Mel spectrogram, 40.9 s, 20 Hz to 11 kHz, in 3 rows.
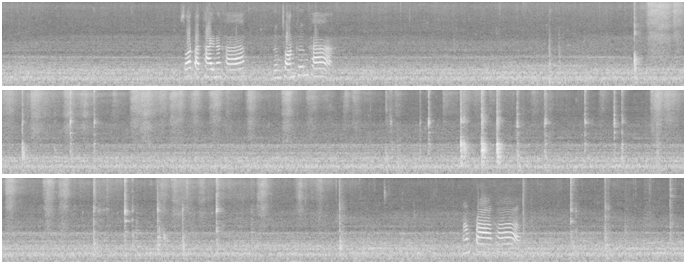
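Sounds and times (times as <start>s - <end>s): noodles sizzling in a wok: 0.0s - 40.9s
ladle scraping a wok: 12.6s - 34.0s.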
